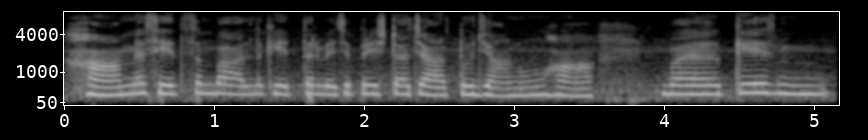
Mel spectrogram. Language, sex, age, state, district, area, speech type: Punjabi, female, 18-30, Punjab, Bathinda, rural, spontaneous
